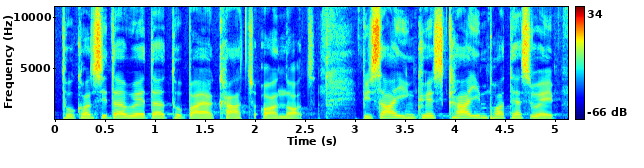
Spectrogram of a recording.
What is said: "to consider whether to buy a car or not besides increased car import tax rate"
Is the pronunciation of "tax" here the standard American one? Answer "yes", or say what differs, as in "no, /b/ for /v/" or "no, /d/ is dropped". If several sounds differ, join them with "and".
no, /k/ is dropped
